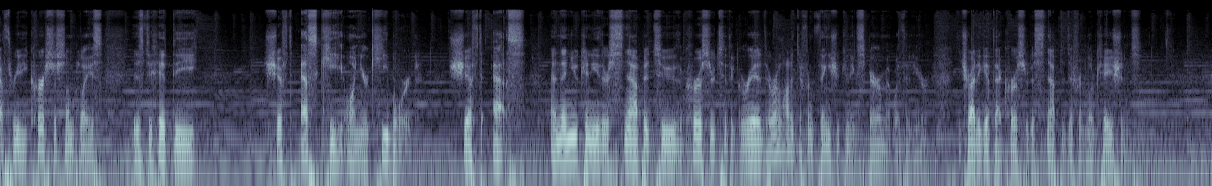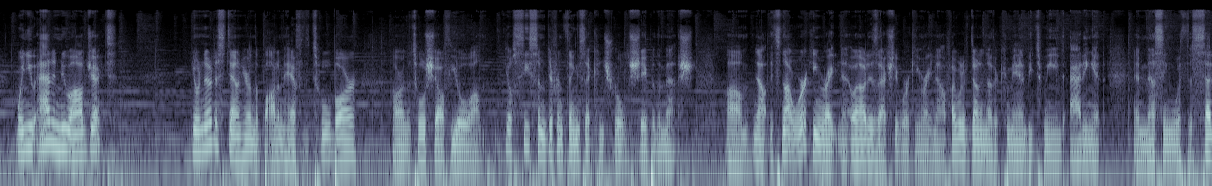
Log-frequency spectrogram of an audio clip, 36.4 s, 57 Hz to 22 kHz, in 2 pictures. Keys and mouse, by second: 3.5 shift+s, 14.5-16.3 middle drag, 28.5 click.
